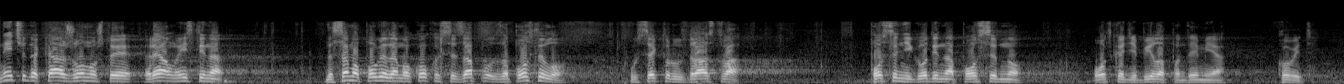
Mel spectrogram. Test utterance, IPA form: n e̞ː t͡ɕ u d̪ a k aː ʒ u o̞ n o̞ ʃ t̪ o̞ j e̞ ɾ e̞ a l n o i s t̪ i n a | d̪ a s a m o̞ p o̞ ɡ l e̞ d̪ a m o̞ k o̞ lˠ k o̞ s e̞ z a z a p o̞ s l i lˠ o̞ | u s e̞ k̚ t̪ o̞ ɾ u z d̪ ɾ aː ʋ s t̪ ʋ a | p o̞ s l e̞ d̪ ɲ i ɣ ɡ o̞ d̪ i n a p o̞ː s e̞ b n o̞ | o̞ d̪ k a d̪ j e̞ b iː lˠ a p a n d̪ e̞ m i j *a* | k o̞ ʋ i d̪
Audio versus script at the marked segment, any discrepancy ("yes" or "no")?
no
